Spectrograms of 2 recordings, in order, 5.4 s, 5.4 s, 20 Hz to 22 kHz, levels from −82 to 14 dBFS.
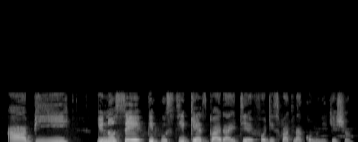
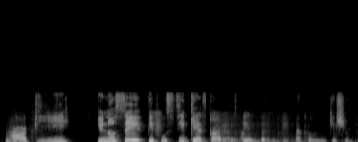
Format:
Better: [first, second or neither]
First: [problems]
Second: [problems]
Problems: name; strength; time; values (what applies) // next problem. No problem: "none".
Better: first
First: none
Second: noise reduction (neural mask model DeepFilterNet 3)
